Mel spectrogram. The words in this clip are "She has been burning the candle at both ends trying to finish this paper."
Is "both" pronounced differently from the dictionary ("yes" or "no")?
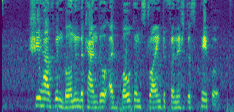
yes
